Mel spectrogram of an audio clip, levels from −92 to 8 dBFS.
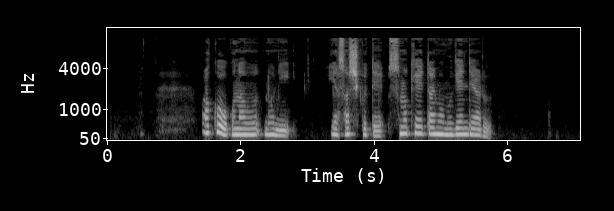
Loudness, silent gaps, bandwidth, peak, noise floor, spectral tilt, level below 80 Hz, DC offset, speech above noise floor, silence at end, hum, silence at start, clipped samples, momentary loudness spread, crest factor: -25 LUFS; none; 11.5 kHz; -10 dBFS; -81 dBFS; -5 dB/octave; -68 dBFS; under 0.1%; 56 dB; 1.35 s; none; 1.4 s; under 0.1%; 9 LU; 18 dB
